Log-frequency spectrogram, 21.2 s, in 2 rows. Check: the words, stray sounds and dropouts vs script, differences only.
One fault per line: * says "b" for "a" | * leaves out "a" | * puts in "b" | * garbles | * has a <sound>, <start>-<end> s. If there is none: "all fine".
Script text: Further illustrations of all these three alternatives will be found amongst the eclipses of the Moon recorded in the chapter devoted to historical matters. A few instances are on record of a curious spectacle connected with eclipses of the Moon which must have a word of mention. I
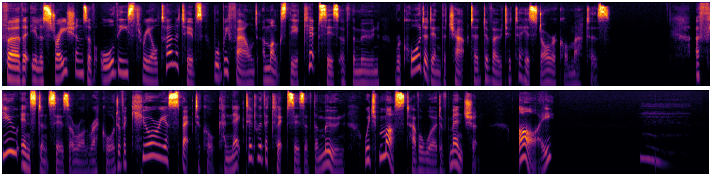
* has a sigh, 20.2-21.0 s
